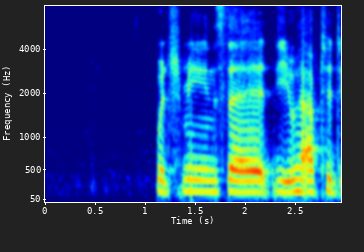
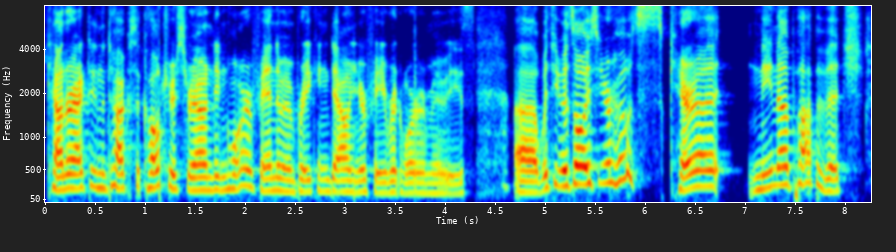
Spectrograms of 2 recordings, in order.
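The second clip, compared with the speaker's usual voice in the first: podcast intro read; 3 semitones higher, 4 dB louder than usual. Acted. Hosts read the show intro.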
